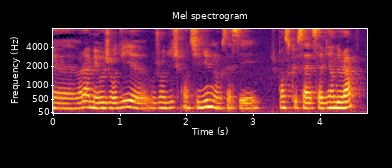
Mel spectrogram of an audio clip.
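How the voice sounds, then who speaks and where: A woman's medium-pitched voice with a dark, mellow tone speaks in a flat monotone, with audible echo in the room. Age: 30s. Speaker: triathlete and coach. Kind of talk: casual interview.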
